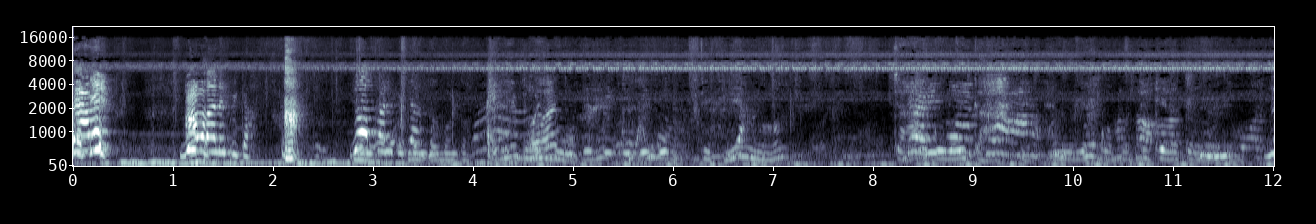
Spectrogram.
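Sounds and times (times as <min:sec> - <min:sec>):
crickets chirring: 0:00.0 - 0:12.0
people talking and calling out: 0:00.0 - 0:12.0.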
